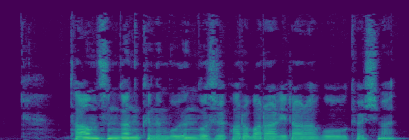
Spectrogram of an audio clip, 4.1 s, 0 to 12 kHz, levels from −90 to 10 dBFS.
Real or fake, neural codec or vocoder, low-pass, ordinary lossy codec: real; none; 10.8 kHz; MP3, 48 kbps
